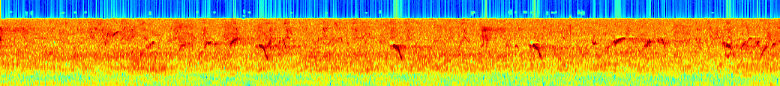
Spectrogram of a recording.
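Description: Bird calls: a sharp falling whistle about every two seconds, four in all, with shorter rising chirps between them, over a steady hiss.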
